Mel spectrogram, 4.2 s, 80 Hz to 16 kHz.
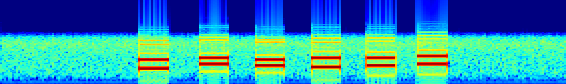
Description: DTMF, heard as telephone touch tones, dialled by hand, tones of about 220 ms, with hum. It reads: 10758#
